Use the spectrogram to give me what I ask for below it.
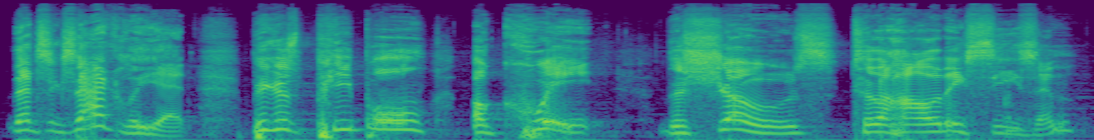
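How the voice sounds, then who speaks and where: On a laid-back talk show set in a car service center, a podcast host jokes back and forth with his co-host in a gravelly, fading voice. He takes his time speaking, yet grows excitable, his pitch jumping higher as he argues.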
